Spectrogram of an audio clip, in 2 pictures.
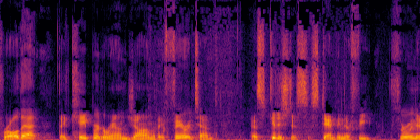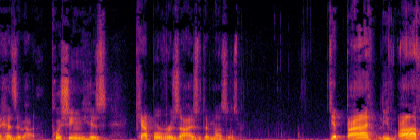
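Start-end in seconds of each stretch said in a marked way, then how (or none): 9.4-10.5 loud shouting yell, stretched out slowly. Narrator voicing a man shooing off capering horses; shouting. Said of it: "he shouted".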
